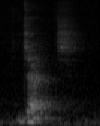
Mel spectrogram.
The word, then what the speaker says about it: judge: Judge. ¿Vale? ¿Te acuerdas que hay ciertas U's que se pronuncian A?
